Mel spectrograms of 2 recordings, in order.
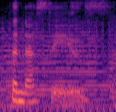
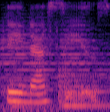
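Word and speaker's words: Phoenicis: Just Finesses. Oh. So, like Phoenix, okay. Finesses. Yeah, because that sounds more like you're trying to say Phoenix.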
